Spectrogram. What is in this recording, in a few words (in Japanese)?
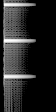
場面切り替え ピンッ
